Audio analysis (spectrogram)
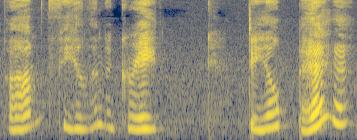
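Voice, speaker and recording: A woman doing a boastful high-pitched toad. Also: lively intonation, measured pace, a little mellow. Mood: feeble, sly. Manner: feeble then boastful and gleeful. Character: boastful reckless male toad disguised as washerwoman.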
